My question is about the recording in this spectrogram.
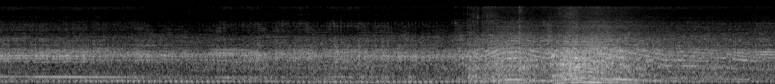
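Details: Suzuki Vitara power steering after cleaning reservoir and strainer and replacing foaming fluid; engine idles then revs at full lock with no rising whine. Pump sounds quiet, normal power steering operation.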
